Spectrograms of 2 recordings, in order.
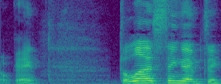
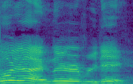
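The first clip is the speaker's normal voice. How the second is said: eager boast; 7 semitones higher, 5 dB louder, faster than usual. Retold or imitated. Eager self-quote to stranger.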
